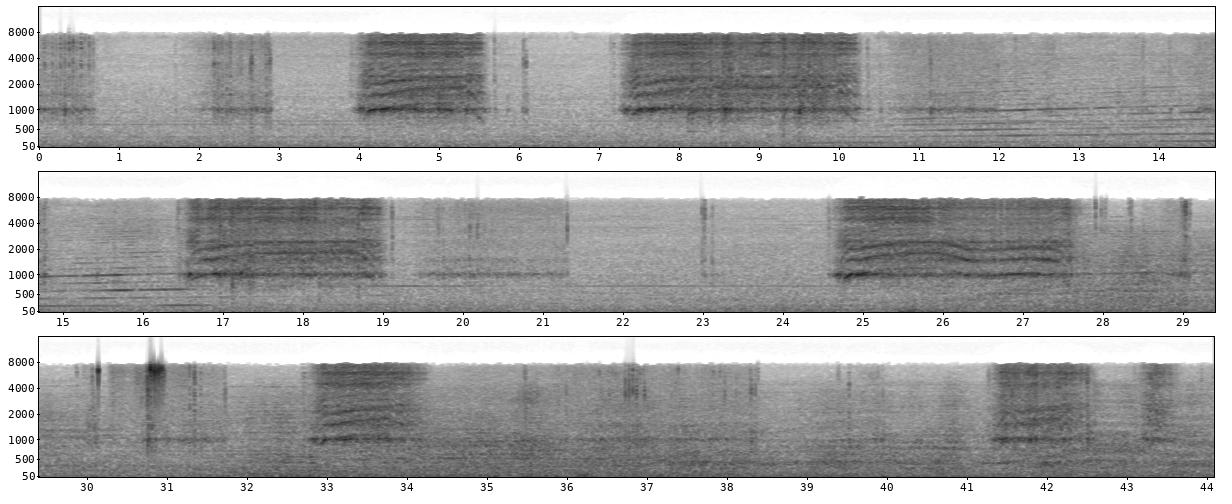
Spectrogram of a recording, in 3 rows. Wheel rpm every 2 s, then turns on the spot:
10, 20, 90, 40, 150, 40, 10, 10, 90, 70, 20, 0, 80, 110, 10, 10, 60, 10, 30, 10, 40, 40.
0-4 10-12 14-16 18-22 30-32 36-38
